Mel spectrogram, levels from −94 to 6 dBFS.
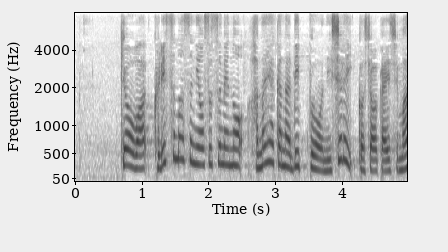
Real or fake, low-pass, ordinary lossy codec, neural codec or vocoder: real; none; none; none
